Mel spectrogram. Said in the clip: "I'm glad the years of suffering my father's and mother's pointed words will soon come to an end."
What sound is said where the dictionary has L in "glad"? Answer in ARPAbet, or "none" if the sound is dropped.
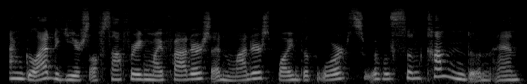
L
